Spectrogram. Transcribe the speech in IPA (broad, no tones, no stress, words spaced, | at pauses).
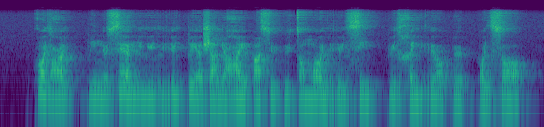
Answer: kɔlʲʕɔlʲ pːinø sɛɐ̯nʲʉlʲʉlʲrylʲ peɐ̯ʃɑli ʕeʔɑsy ʔytɔ mɔlʲrylʲ sipːylʲχilʲ rʲɔ ɓøpːɔlʲ sɔ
